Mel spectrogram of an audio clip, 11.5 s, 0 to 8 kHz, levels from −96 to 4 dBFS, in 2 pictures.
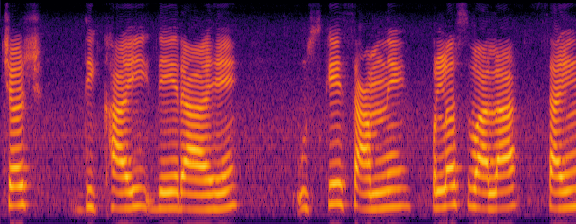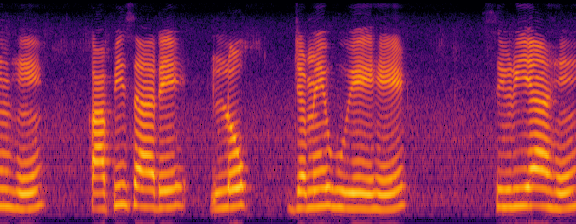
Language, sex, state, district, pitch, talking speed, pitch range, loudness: Marathi, female, Maharashtra, Sindhudurg, 230 Hz, 100 wpm, 215-245 Hz, -13 LUFS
